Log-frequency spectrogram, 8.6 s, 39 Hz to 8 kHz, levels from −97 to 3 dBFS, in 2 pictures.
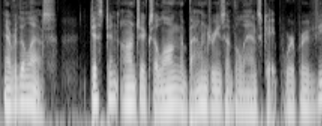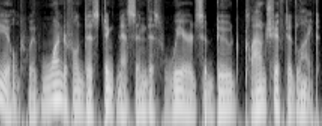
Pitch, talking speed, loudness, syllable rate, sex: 85 Hz, 145 wpm, -19 LUFS, 5.1 syllables/s, male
